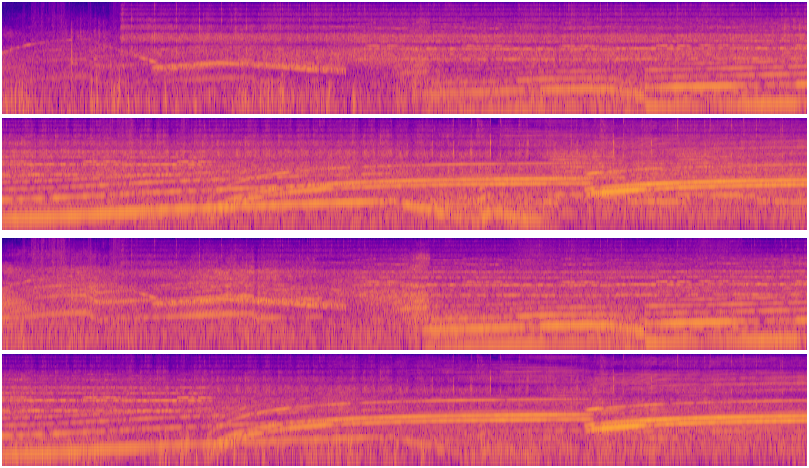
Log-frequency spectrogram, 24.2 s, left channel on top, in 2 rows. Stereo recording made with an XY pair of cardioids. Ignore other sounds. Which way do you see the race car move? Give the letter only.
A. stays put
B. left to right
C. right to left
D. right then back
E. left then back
C.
